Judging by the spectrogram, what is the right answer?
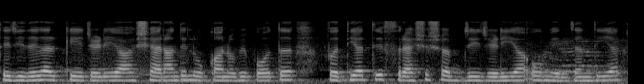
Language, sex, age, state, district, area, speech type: Punjabi, female, 18-30, Punjab, Shaheed Bhagat Singh Nagar, urban, spontaneous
